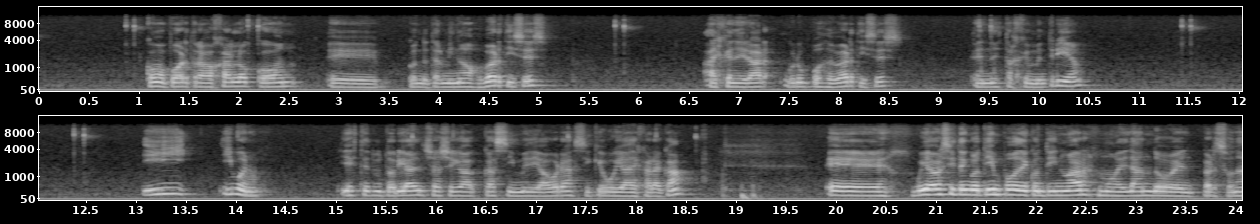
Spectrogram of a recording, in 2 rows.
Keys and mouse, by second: 0.2 click, 1.3 click, 5.2 click, 8.7 click, 10.8 click, 11.7 click, 13.4-15.2 middle drag, 15.5-16.7 middle drag, 17.6 middle click.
